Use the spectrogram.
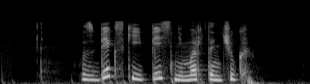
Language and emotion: Russian, positive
